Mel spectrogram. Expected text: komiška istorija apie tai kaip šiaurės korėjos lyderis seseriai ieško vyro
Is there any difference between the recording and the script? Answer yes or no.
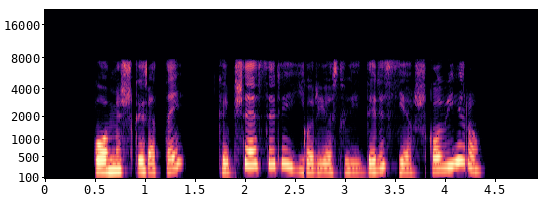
yes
